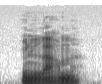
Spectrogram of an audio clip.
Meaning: 1. tear; teardrop 2. drop (small amount of a beverage)
- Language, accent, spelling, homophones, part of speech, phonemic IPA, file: French, France, larme, larmes, noun, /laʁm/, Fr-larme.ogg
